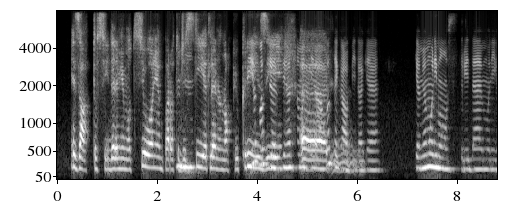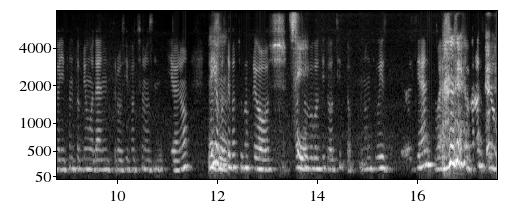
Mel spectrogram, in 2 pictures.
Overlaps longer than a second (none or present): present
